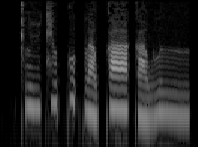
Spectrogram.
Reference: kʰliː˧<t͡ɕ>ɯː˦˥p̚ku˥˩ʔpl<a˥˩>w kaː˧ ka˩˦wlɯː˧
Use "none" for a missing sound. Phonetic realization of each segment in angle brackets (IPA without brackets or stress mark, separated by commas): t͡ɕ, a˩˦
